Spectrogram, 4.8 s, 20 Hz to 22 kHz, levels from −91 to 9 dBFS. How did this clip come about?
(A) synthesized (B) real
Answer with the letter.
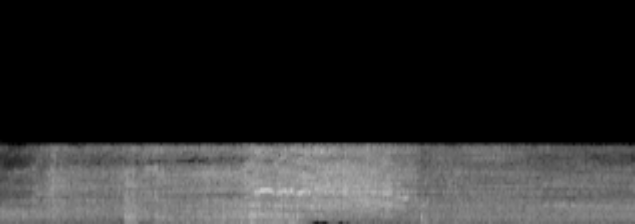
B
